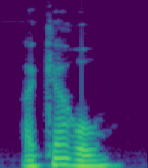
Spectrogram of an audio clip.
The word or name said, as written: a carreaux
